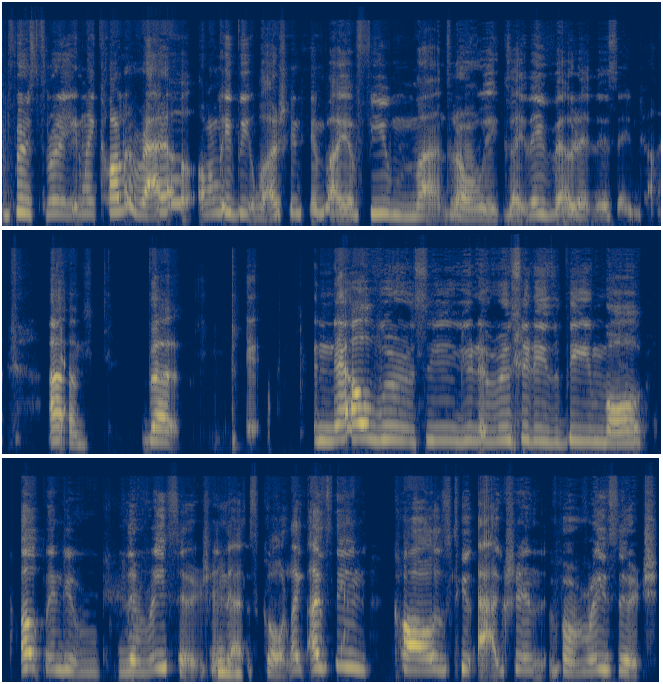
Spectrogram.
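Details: Adult woman with cerebral palsy, which she says is why she talks this way and that nothing can be done about it; dysarthria (cerebral palsy).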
